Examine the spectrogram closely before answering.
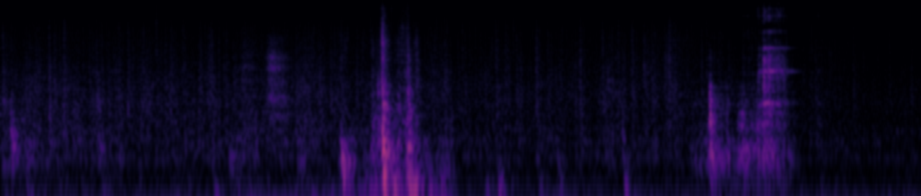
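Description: Hard objects being knocked and set down: a sharp knock with a short clatter about four seconds in, then a few clicks and a brief ringing clink about three seconds later.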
